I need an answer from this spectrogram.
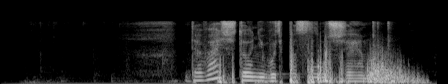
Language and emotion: Russian, neutral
